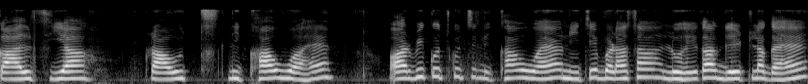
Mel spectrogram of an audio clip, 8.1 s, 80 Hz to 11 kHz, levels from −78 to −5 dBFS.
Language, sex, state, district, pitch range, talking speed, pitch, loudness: Hindi, female, Bihar, Gopalganj, 230-260 Hz, 140 wpm, 240 Hz, -20 LUFS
